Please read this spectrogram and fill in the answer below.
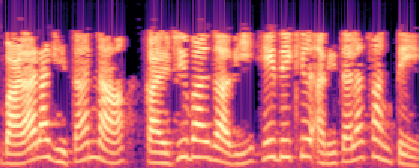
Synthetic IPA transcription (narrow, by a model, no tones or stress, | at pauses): baɭalaɡʱet̪anːa | kajd͡ʑibaɭɡaʋiːhed̪ekʰiːlə̰ñit̪alasãŋɡt̪e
